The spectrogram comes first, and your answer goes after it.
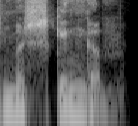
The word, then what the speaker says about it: Muskingum: The proper pronunciation in Indian is Muskingum.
